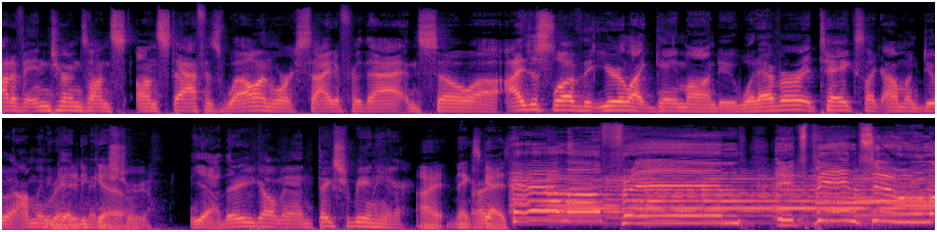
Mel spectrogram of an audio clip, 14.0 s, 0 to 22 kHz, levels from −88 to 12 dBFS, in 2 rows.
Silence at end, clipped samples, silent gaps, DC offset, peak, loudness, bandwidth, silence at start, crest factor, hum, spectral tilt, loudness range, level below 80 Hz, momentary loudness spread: 0 s; under 0.1%; none; under 0.1%; -2 dBFS; -18 LUFS; 19 kHz; 0 s; 18 dB; none; -4 dB/octave; 7 LU; -46 dBFS; 10 LU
